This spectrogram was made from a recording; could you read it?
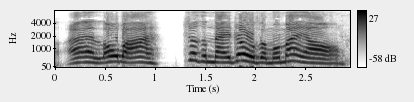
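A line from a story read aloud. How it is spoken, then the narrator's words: Loud question. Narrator (Chinese): 闺蜜大声的就询问了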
